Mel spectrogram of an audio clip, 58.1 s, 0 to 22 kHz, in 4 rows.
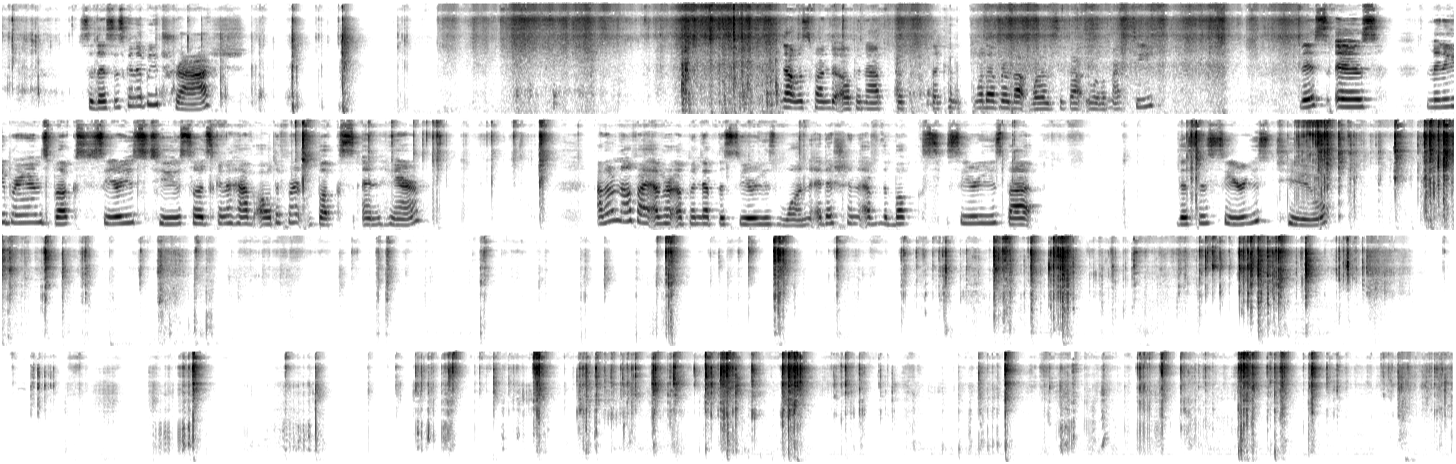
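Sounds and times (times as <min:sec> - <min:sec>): wrapping rustling and tearing: 0:00.0 - 0:13.6, 0:27.3 - 0:58.0.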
